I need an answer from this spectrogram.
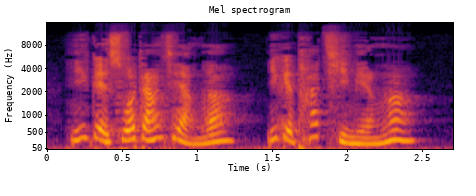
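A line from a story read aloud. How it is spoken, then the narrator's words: Loud protesting old woman. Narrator (Chinese): 有一个老太太不认可，大声说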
